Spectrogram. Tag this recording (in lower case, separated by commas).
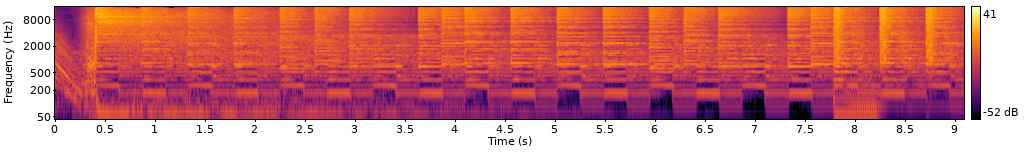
music, speech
